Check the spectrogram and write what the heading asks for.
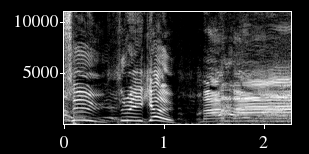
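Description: Men shouting wordlessly: a couple of short falling whoops, then a long, steady held shout starting about one and a half seconds in.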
